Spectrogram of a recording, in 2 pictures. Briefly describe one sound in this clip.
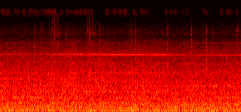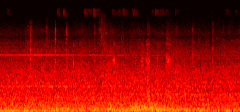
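A distant train rumbles low and slowly draws nearer.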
